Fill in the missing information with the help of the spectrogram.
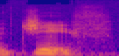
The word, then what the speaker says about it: GIF: Yeah, so logic would say that you would pronounce it GIF with hard G because it stands for graphic interchange format, but actually the creator of GIF himself, who coined the term in 1987, he actually calls it a GIF.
